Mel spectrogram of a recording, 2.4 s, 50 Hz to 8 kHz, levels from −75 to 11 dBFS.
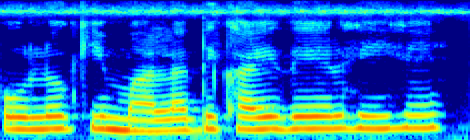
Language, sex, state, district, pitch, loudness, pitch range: Hindi, female, Uttar Pradesh, Lucknow, 220 Hz, -12 LUFS, 210-220 Hz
